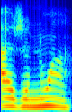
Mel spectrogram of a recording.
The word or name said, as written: Agenois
